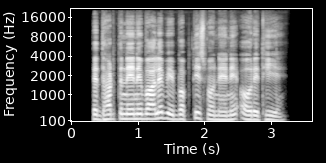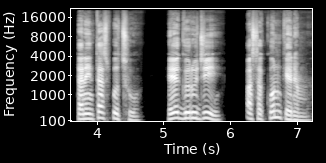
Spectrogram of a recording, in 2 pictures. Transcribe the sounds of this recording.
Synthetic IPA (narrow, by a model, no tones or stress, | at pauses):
t̪ed̪ʱɐɾt̪nẽːñebaːlebʱibɐpt̪ɪsmãneːñeʔoːɾet̪ʰɪje | t̪ɛːnĩt̪ɛːspʊt͡ʃʰu | ɦeːɡʊɾud͡ʒiː | ɐsakʊnkeɾəm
